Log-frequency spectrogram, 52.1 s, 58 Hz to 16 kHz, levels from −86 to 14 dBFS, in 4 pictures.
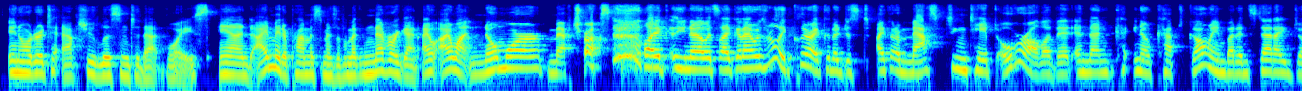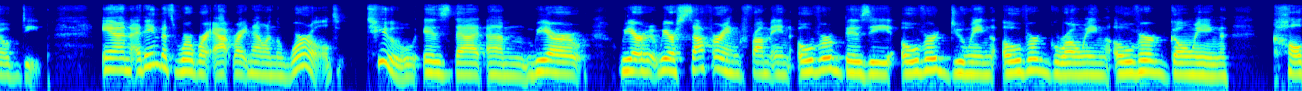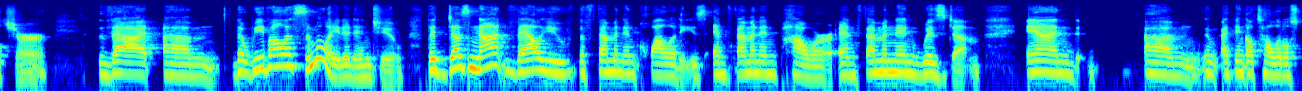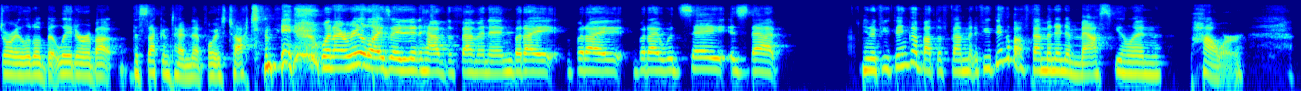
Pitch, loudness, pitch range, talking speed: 185 Hz, -24 LUFS, 165-210 Hz, 190 wpm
